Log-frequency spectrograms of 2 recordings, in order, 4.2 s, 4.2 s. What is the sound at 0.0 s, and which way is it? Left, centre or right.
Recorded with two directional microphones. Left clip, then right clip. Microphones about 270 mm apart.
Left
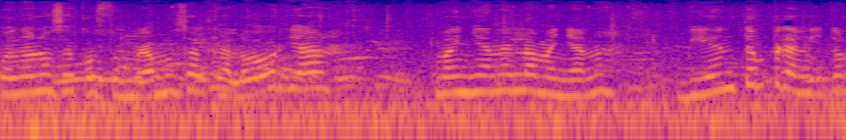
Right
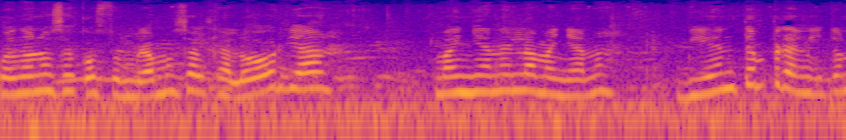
Speech, centre.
